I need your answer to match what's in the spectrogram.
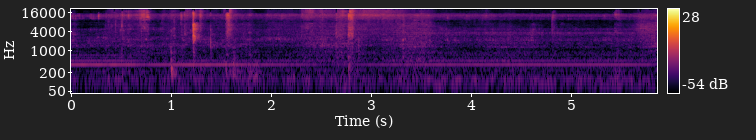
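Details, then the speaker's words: Burnham gas boiler with no heat: steady circulator hum with thermostat relay clicks, zone valve open and vent damper open on automatic, but burner not firing. "The vent damper is on automatic operation. It is open, but I hear something. Do I hear the circulator? Yeah."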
